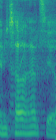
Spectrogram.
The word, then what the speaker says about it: Intelligentsia: It's like Intelligentsia or Gente. Or something. Intelligentsia, that's right.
